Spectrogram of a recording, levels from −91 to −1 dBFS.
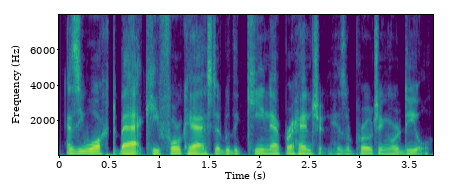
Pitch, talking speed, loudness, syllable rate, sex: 100 Hz, 210 wpm, -18 LUFS, 6.5 syllables/s, male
